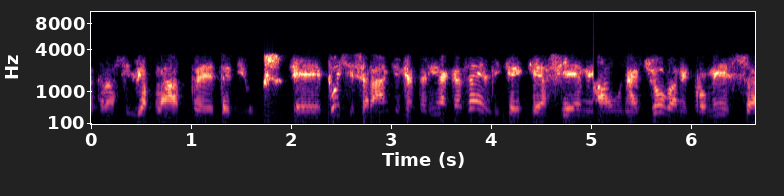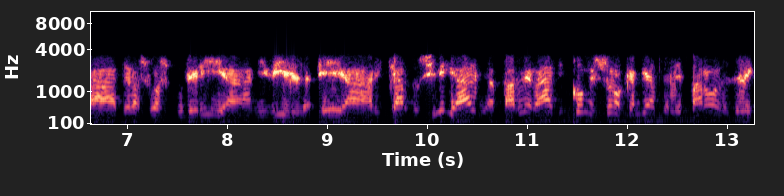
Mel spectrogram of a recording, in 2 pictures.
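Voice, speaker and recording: A man's voice: medium pitch, slightly rough. A man being interviewed as a festival organiser, explaining things in an earnest, reflective way and often rephrasing himself. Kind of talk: radio interview, spontaneous explanation. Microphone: phone call. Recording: band-limited telephone line on radio.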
